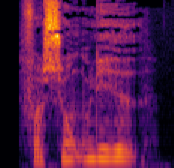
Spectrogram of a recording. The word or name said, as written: forsonlighed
